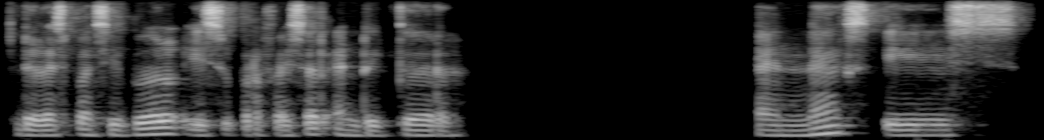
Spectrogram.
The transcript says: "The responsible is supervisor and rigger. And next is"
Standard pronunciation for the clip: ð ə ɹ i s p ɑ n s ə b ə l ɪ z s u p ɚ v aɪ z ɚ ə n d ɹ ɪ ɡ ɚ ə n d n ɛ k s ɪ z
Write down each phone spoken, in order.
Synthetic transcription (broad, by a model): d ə ɹ i s p ɑ n s ə b ə l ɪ s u p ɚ f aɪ s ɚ ə n d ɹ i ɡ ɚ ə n n ɛ k s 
